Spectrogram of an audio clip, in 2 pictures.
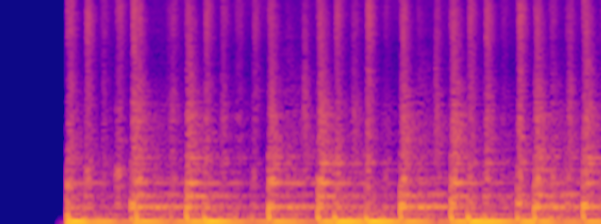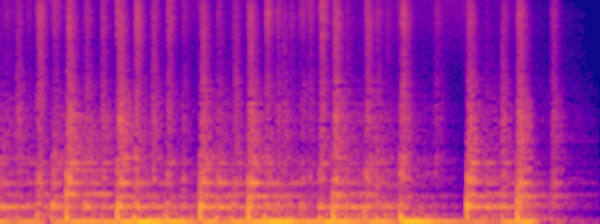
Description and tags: LoFi Djembe Grooves I made, enjoy for whatever. Just send me a link to what project you use them for thanks.
Acoustic, Djembe, LoFi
